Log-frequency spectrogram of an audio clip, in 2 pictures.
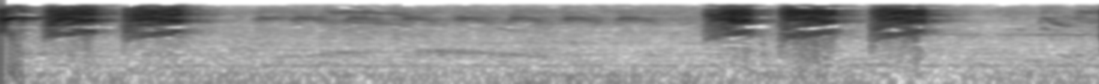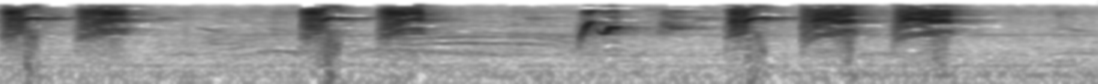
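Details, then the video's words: Cucak cungkok singing in bursts of sharp high chirps, with quieter thin whistles and a rising slur between the louder phrases. "Gacoran Burung Cucak Cungkok Istimewa"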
